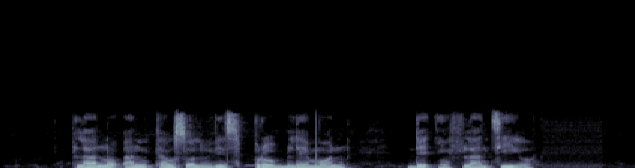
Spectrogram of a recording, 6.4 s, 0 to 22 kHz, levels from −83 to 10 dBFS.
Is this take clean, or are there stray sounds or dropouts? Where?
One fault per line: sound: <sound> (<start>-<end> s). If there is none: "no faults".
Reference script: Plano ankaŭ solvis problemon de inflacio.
no faults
